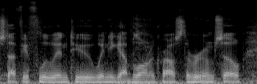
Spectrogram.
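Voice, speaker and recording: With an American accent, a man talks at a very fast pace while audible room echo surrounds his voice. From Arkansas, US South. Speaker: army veteran. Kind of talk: testimony.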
